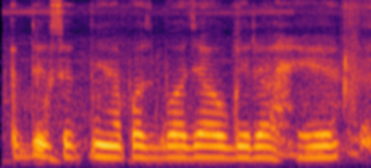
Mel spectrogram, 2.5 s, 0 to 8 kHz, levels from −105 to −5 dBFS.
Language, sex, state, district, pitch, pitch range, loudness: Hindi, male, Chhattisgarh, Sarguja, 200 Hz, 195-205 Hz, -25 LUFS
